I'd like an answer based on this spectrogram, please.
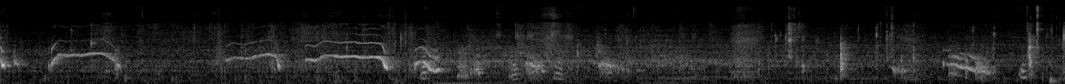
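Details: Rhodesian Ridgeback puppies, day eight, sleepy with full bellies in their litter box: long drawn-out whines that rise and fall in arcs, followed by softer scattered squeaks and faint rustling.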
